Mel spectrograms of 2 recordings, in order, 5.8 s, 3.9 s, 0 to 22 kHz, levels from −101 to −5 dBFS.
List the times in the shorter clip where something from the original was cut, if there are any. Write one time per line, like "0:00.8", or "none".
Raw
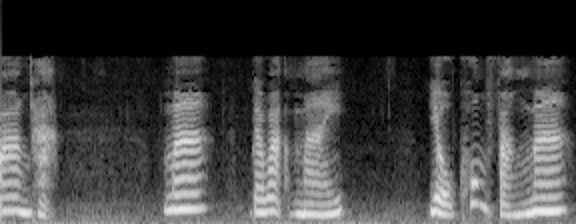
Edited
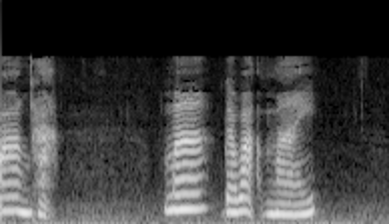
0:02.1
